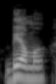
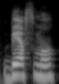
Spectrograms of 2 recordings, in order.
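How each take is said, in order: First: "Belma", the local squashed form of Bessemer; local pronunciation. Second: "Bessemer" with its middle s sounded; the full name "Bessemer"; full pronunciation. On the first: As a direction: say "Belma" in two loose syllables. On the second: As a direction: say "Bessemer" as spelled, louder. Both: Shown as a demonstration. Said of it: "I say Belma too".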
